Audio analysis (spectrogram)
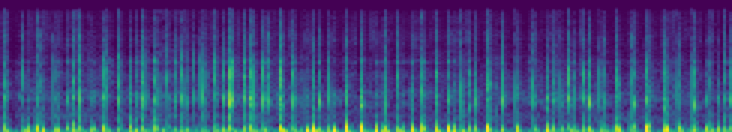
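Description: A small kraft cardboard box with a barcode is tapped and scratched with fingertips and short nails right at the mic. About thirty-four fast, dull, bassy thumps follow each other with almost no ring, mixed with papery scratching between them.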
